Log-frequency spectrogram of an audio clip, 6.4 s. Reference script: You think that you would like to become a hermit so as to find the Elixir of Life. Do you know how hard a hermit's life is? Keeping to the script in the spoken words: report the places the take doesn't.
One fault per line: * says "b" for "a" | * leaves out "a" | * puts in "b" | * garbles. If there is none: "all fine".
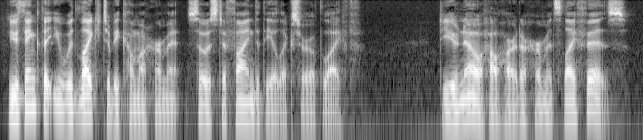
all fine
